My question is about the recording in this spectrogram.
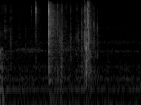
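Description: Clear plastic wrapping around a wax melt crinkling as it is handled, a few short crackles in the middle of an otherwise quiet stretch.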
